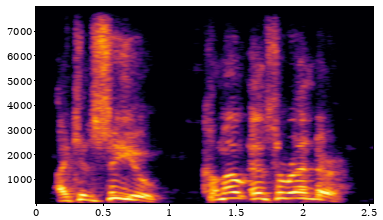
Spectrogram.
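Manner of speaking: very high, threatening, intimidating yell. Making an intimidation roll in the game, in character: yelling. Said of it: "I'm gonna yell".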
